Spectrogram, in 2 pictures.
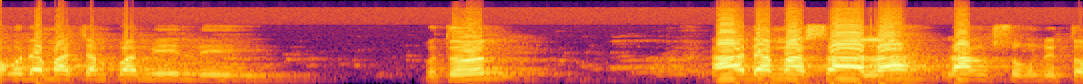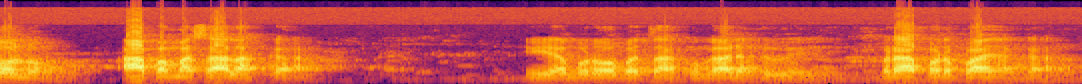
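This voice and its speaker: Guy giving a mosque sermon, kinda high voice, lively storyteller, faint noise behind. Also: low-quality recording. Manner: lively storytelling with rhetorical questions to the congregation; acts out quoted dialogue in shifting voices. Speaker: Islamic preacher. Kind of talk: sermon at a mosque fast-breaking gathering.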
